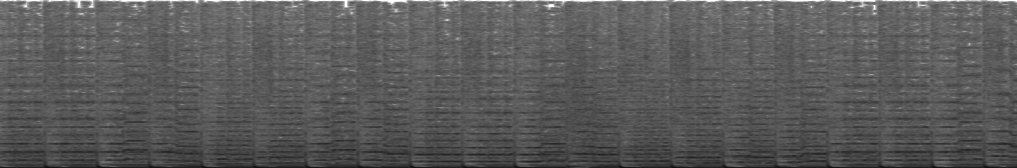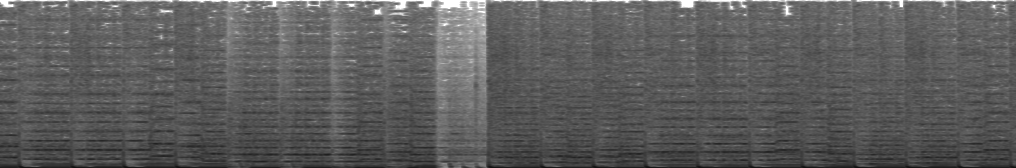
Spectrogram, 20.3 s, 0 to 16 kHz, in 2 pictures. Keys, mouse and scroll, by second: 1.2 click, 3.1 click, 4.0-5.5 typing, 5.7 KP_Enter, 6.9 click, 8.2-9.3 drag, 12.0 click, 13.2 click, 14.1 click, 15.6 click, 16.4 click, 17.2 click, 18.7 1.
